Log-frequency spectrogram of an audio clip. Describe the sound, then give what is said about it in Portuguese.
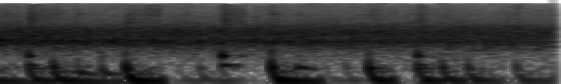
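A round of applause for the staff of game studio CD Project: dense, steady clapping holds at an even loudness for about three seconds, with no voices over it. “Salva de palmas pro pessoal da CD Project.”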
